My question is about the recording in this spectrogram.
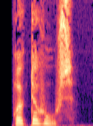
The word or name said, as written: røgterhus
